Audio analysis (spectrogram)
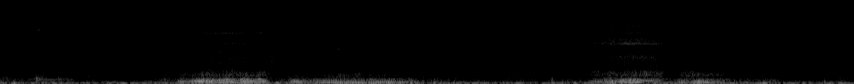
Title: can you hear him snoring 😅🐕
